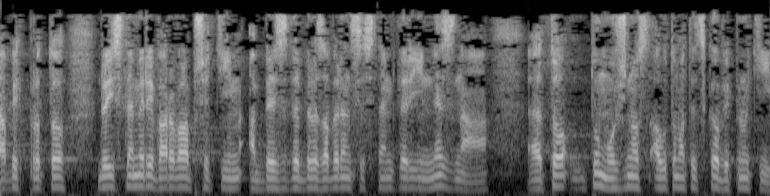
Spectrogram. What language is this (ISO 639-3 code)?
ces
